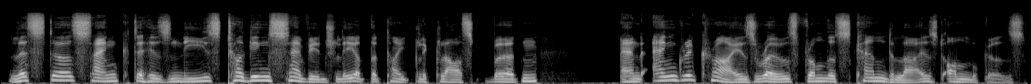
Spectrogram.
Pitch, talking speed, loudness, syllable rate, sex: 135 Hz, 115 wpm, -20 LUFS, 3.7 syllables/s, male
